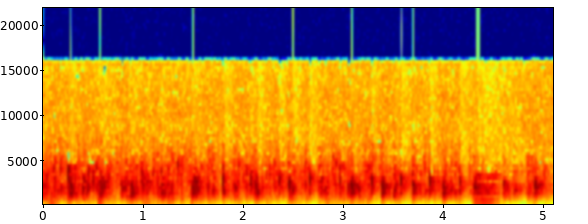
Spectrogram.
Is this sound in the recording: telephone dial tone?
no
